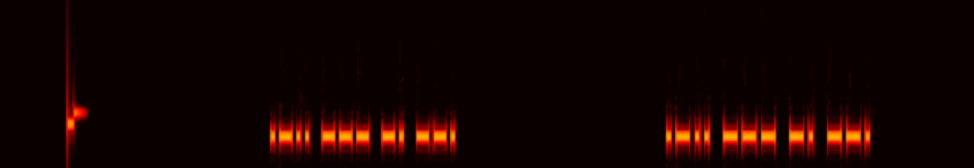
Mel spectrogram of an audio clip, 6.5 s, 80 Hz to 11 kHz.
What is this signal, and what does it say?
Morse code, heard as a keyed tone, about 37 wpm, 700 Hz. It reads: LONG LONG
